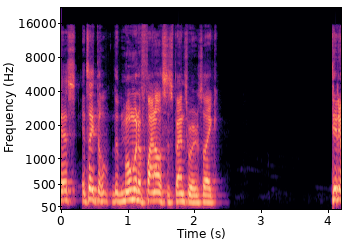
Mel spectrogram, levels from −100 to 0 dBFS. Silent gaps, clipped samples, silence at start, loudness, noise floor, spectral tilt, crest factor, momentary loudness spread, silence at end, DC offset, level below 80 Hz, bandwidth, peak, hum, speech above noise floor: none; under 0.1%; 0 s; -14 LUFS; under -90 dBFS; -5.5 dB/octave; 16 dB; 7 LU; 0 s; under 0.1%; -60 dBFS; 16 kHz; 0 dBFS; none; over 77 dB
